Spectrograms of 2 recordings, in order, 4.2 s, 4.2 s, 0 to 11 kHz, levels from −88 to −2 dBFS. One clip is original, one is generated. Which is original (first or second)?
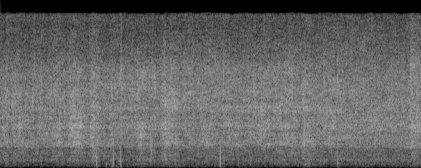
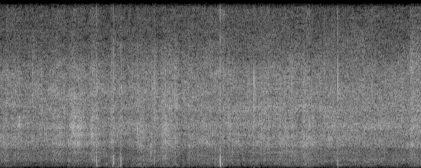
first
